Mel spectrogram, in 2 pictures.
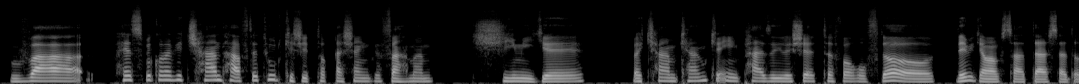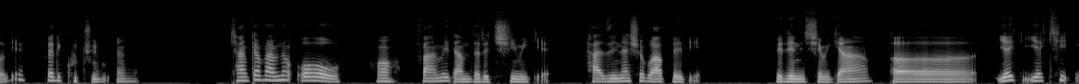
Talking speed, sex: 130 wpm, male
